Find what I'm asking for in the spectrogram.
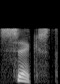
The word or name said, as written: sixth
